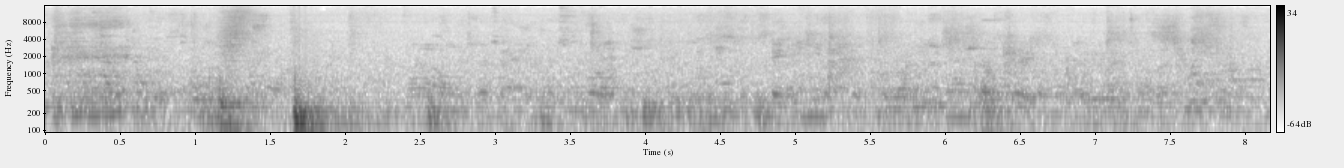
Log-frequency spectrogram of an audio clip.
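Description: A piano plays.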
